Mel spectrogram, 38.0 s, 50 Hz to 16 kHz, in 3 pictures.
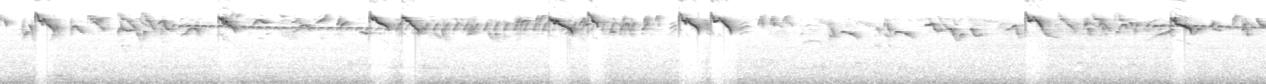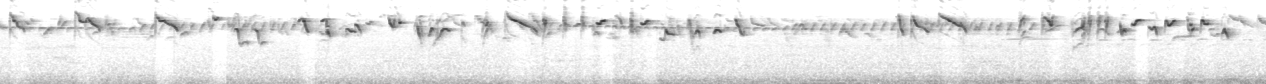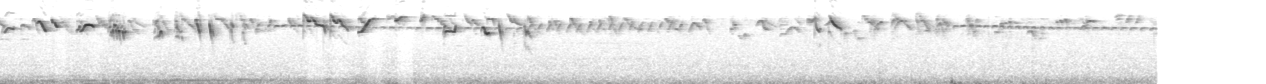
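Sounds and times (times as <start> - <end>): bird singing trills and chirps: 0.0 - 36.9.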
